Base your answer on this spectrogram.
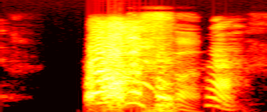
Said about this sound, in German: Gesundheit.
